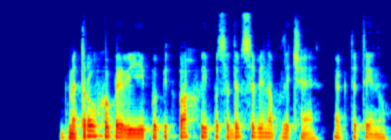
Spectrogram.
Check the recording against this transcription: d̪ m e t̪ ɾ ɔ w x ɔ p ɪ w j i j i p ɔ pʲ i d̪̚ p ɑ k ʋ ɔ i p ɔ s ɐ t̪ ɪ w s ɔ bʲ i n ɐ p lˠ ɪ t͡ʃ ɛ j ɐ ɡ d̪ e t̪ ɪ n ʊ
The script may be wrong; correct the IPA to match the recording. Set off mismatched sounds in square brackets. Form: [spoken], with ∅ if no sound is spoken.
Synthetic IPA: d̪ m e t̪ ɾ ɔ w x ɔ p ɪ w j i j i p ɔ pʲ i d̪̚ p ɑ [x] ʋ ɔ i p ɔ s ɐ [d̪] ɪ w s ɔ bʲ i n ɐ p lˠ ɪ t͡ʃ ɛ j ɐ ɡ d̪ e t̪ ɪ n ʊ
